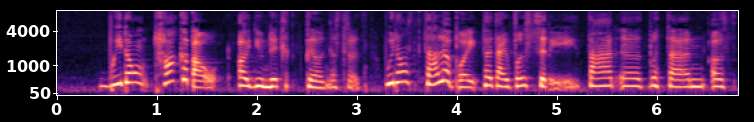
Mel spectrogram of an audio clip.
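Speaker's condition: Deafness; speaks with own voice

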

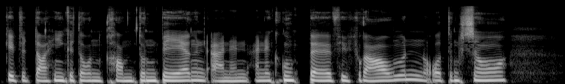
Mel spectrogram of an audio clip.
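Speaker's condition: Deafness, congenital; intensive hearing and speech therapy

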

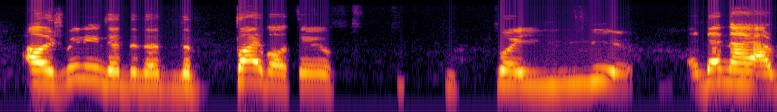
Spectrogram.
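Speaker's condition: Stuttering; stutter since at least college years, once severe, stuttered every word of first talk at OU campus ministry; stutters less than in earlier years; milder now, still stutters; repeated sounds, blocks

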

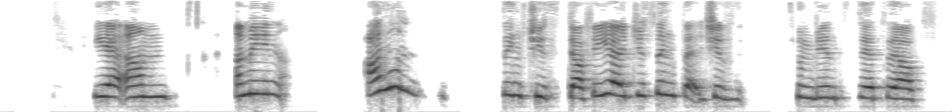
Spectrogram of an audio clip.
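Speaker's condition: Ataxic cerebral palsy; ambulant wheelchair user, chair for long distances and main street

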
